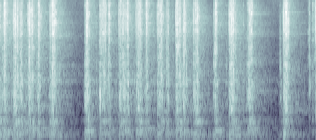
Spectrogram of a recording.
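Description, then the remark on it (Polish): Rapid typewriter keystrokes clatter in a fast, uneven stream of sharp clicks as someone types quickly on a card in the typewriter, with a brief pause near the start of the second second before the typing resumes. “Teraz postaram się napisać szybciej.”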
